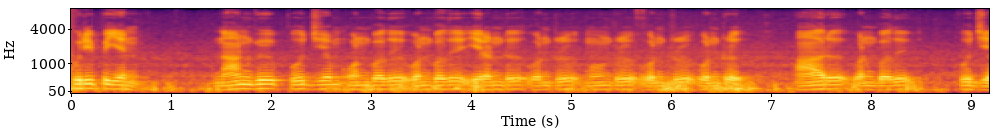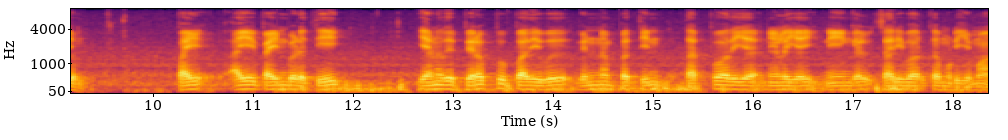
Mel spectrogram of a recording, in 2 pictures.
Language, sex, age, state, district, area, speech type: Tamil, male, 60+, Tamil Nadu, Madurai, rural, read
